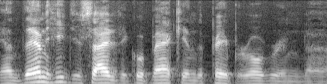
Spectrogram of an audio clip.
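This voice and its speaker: A man talks in a dark, mellow tone at a medium pitch. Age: 80s+. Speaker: retired broadcasting executive. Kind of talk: oral history interview. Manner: halting.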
